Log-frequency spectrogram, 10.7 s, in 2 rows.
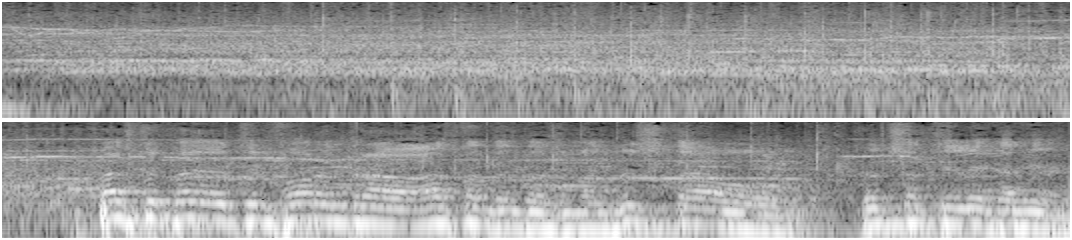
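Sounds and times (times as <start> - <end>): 
audience clapping at a community gathering in Iceland: 0.0 - 10.6
speech: 5.9 - 10.6.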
